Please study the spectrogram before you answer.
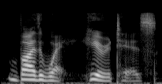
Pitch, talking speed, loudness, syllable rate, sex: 190 Hz, 220 wpm, -19 LUFS, 4.9 syllables/s, female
